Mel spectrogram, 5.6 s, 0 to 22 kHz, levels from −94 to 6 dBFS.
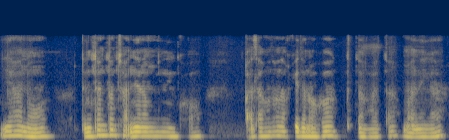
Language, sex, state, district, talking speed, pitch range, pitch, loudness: Garo, male, Meghalaya, South Garo Hills, 115 wpm, 115-130 Hz, 120 Hz, -18 LUFS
